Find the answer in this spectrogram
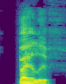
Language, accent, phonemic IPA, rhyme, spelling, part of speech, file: English, Australia, /ˈbeɪlɪf/, -eɪlɪf, bailiff, noun, En-au-bailiff.ogg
